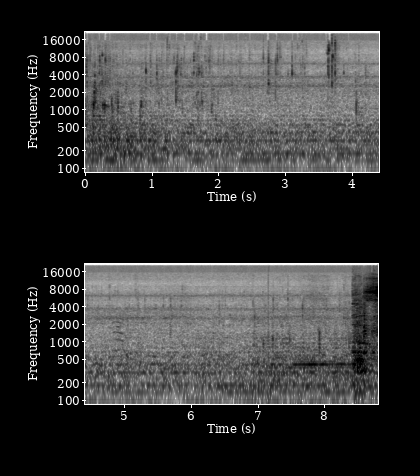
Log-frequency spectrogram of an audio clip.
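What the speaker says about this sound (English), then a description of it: "So now I'm gonna add the coconut milk." Coconut milk pours into a pot of Jamaican pepperpot soup, a faint, steady liquid stream with light drips, quiet and close, with a voice briefly heard.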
